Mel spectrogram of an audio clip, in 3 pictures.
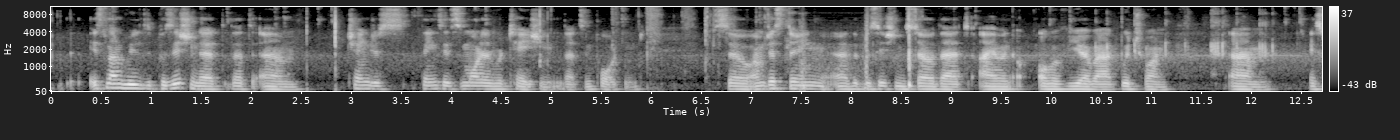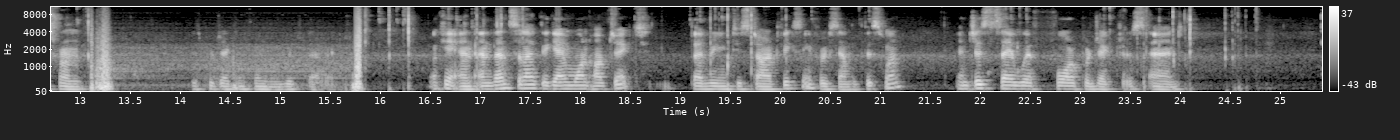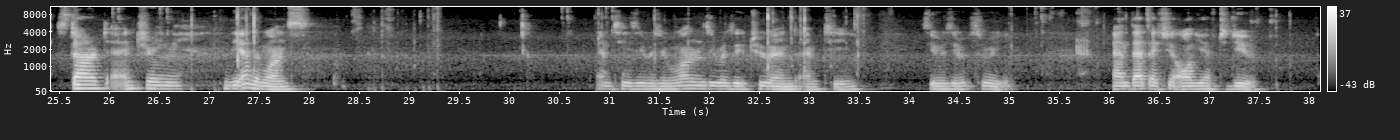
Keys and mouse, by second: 2.2-4.9 drag, 4.9 r, 5.8 g, 6.8 g, 8.6 a, 15.7 middle click, 16.0-22.2 middle drag, 35.7-36.0 middle drag, 36.2 g, 37.5 drag, 37.7 g.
